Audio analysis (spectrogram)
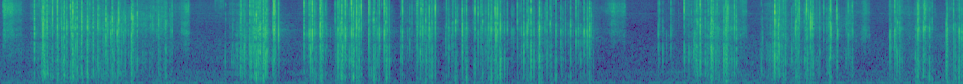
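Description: Fingernails scratch and pick at red and yellow acrylic rhinestones stuck on a clear plastic sticker sheet. Bright, crinkly scratching and ticking come in dense bursts separated by short quiet pauses, with no speech.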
